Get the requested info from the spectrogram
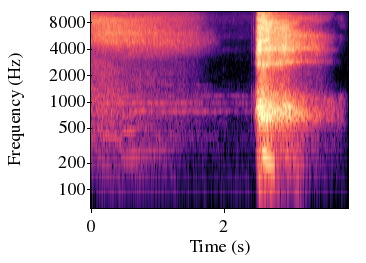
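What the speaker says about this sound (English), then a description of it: "exhaling with a strong breath through our mouth" Two strong breaths are pushed out through the mouth during yoga breathing practice. A softer, longer airy exhale comes first, then a short silence, then a louder, forceful whooshing breath that trails off, with no talk.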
